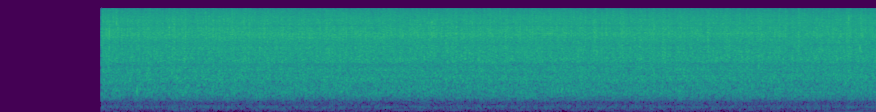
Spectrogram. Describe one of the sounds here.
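A small waterfall splashes and rushes close by.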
